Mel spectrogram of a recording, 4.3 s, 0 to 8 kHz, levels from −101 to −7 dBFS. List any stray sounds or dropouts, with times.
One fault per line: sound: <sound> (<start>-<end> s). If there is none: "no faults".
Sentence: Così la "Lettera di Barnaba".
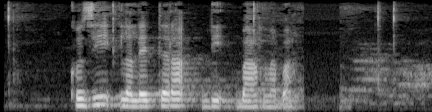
no faults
